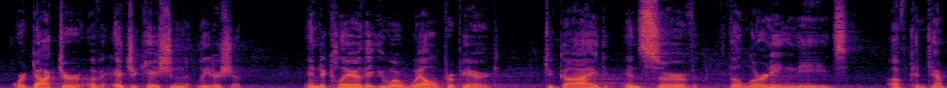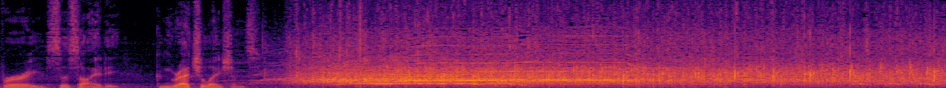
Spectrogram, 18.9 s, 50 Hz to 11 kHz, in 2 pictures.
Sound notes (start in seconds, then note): 12.0 people cheer; 12.1 audience applauds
